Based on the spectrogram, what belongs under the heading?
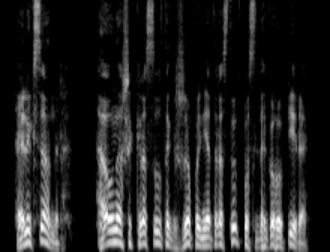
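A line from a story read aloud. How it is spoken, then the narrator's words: Loud laughing. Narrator (Russian): громко хохотал принц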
